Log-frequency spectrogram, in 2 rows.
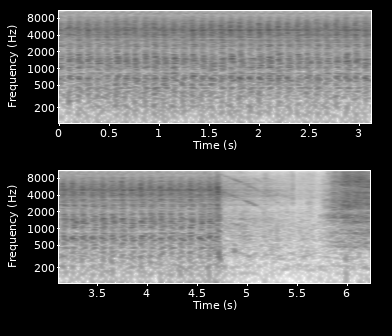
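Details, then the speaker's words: BMW 650 (E64) N62 engine, after the oil filter cover blew and it was driven 500 yards with zero oil pressure, new cover fitted: starter chug about 3.5 beats per second for nearly five seconds, ignition coils disconnected to build oil pressure, not firing. "so the plan is to crank it for quite a while with the coils disconnected so it doesn't fire up and then once oil pressure is built up we'll uh reconnect the ignition coils and off we'll go"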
